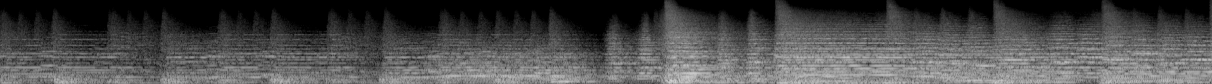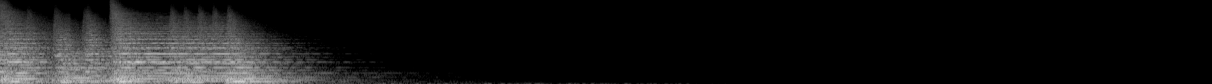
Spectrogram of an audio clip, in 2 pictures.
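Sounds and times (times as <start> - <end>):
national anthem: 0.0 - 15.8.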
